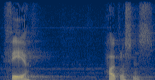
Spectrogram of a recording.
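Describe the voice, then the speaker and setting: A man's voice: medium pitch, drawn-out words, vocal fry. A man, preaching to his congregation in a joking, self-deprecating way. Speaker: pastor. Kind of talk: sermon. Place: church hall. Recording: reverberant hall.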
